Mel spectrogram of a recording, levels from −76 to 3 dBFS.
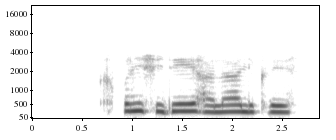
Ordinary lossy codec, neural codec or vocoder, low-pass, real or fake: Opus, 64 kbps; none; 3.6 kHz; real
